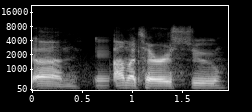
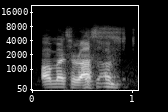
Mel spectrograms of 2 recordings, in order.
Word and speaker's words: Amaterasu: You don't Like, say the U. Amaterasu.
